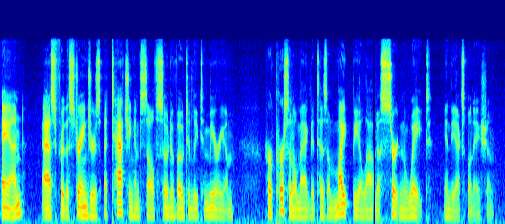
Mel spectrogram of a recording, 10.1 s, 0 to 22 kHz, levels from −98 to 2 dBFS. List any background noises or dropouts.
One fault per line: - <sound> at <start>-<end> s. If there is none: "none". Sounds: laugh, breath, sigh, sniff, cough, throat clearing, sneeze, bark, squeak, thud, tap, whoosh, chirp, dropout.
- dropout at 7.5-7.5 s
